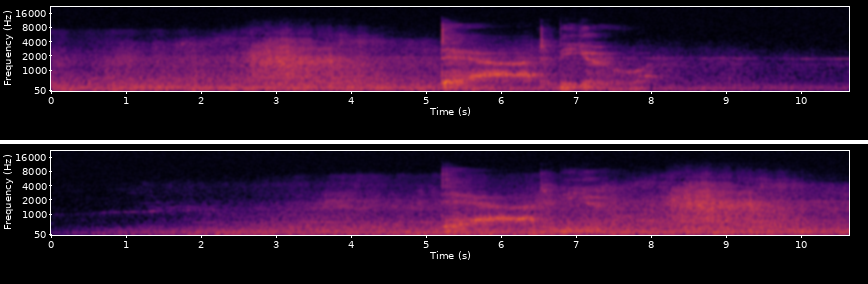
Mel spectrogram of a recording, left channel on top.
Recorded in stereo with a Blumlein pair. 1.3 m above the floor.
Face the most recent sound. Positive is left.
turn(degrees=60)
